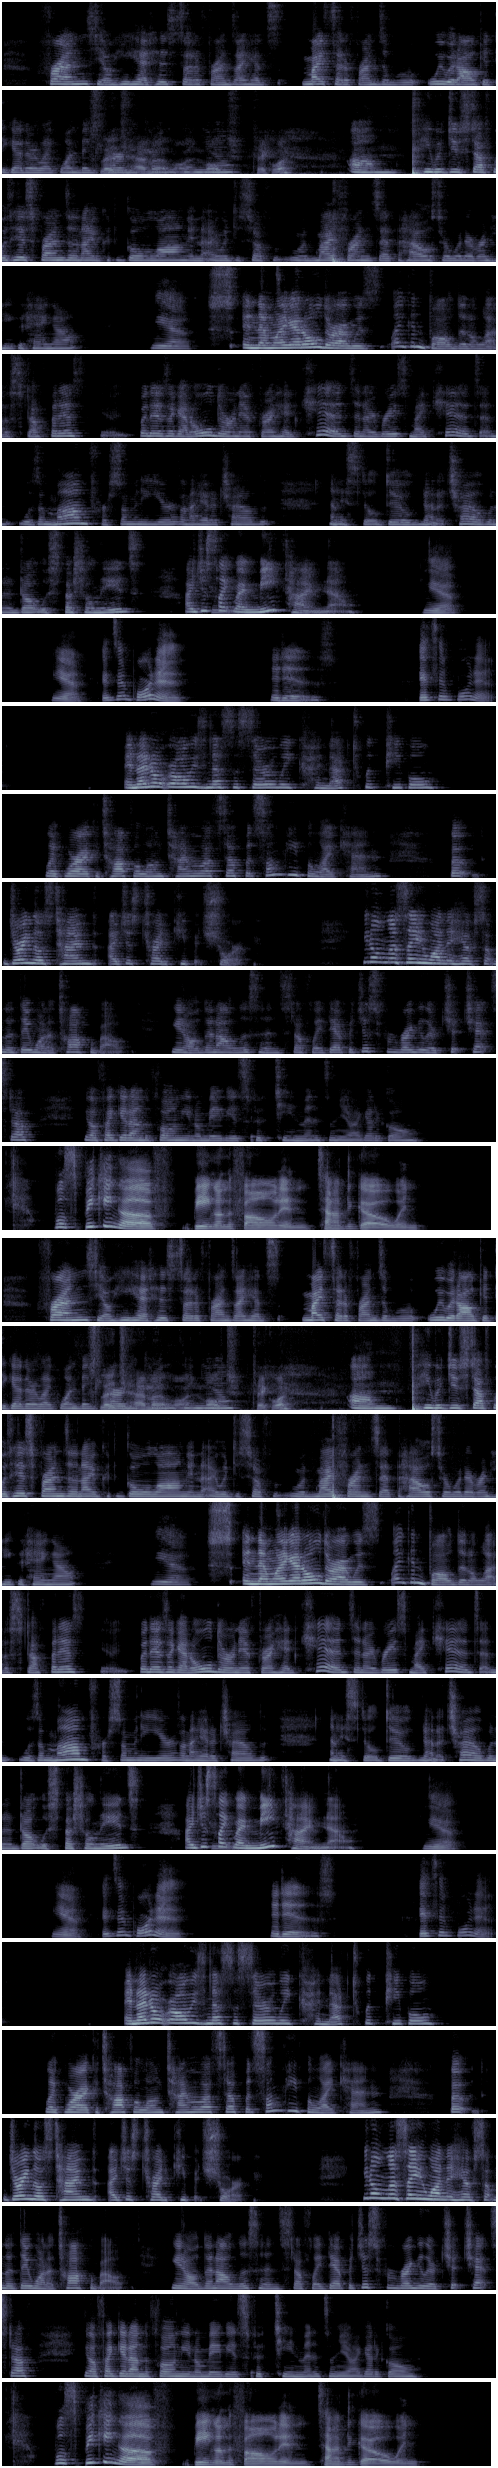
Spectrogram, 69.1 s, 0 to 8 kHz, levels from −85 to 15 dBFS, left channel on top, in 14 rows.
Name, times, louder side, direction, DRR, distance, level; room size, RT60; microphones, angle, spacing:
voice 1, 0.4-2.7 3.0-7.3 7.6-8.0 8.4-15.5 16.9-27.6 28.0-33.2 37.3-37.9 40.7-43.8 44.9-48.5 48.9-49.1 49.4-51.8 53.0-55.5 56.0-59.5 60.1-63.4, right 3 dB, 30° right, 12 dB, 0.7 m, -36 dB
sound 1, 5.0-5.3 5.8-8.6 9.0-9.6 10.3-10.4 10.7-10.8 12.5-14.8, right 3 dB, 60° right, 0.9 m, -39 dB
voice 2, 16.3-16.7 31.7-31.9 33.8-34.2 35.1-36.4 38.7-39.5 64.3-65.9 66.1-68.4, left 2 dB, 15° left, 11 dB, 0.6 m, -34 dB
8.4 x 4.4 x 5.4 m, 0.28 s
head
